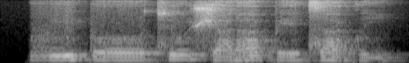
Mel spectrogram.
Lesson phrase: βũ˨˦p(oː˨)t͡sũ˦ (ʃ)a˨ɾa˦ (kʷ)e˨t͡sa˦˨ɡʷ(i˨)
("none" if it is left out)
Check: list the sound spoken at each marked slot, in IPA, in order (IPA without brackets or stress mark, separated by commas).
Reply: oː˨, ʃ, p, i˨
